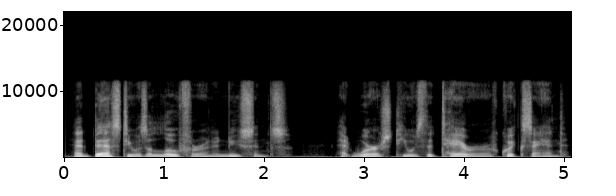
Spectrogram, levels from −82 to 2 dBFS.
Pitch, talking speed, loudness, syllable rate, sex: 95 Hz, 200 wpm, -21 LUFS, 5.0 syllables/s, male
